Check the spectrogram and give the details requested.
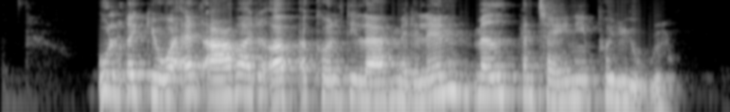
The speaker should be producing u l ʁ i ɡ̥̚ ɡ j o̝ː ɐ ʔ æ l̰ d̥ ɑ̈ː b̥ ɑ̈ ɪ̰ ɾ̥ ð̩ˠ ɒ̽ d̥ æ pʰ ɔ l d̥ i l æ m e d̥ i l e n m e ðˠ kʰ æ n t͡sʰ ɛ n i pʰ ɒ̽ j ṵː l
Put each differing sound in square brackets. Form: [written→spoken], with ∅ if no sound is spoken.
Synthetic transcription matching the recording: u l ʁ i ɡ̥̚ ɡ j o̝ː ɐ ʔ æ l̰ d̥ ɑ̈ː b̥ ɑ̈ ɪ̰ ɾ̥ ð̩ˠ ɒ̽ [d̥→b̥] æ [pʰ→kʰ] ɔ l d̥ i l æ m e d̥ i l e n m e ðˠ [kʰ→pʰ] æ n t͡sʰ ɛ n i pʰ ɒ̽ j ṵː l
